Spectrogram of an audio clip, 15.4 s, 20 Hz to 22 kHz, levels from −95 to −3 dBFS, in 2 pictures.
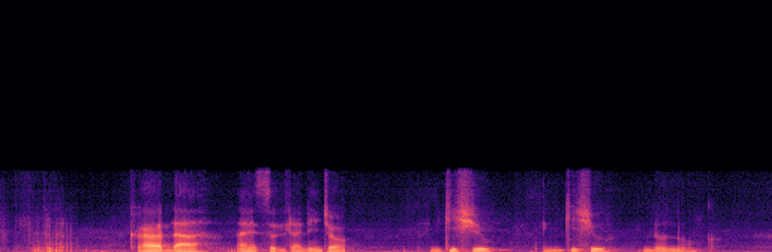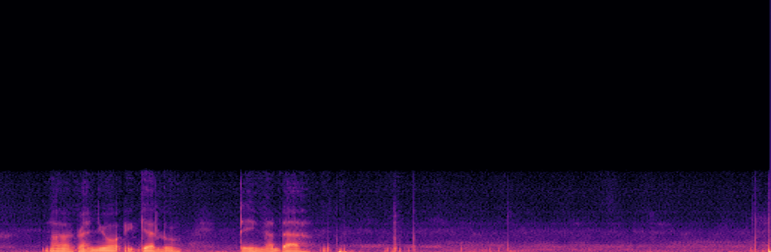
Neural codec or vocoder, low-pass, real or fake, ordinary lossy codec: codec, 16 kHz, 0.8 kbps, ZipCodec; 7.2 kHz; fake; none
